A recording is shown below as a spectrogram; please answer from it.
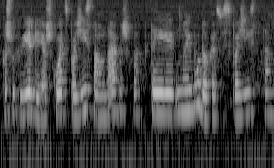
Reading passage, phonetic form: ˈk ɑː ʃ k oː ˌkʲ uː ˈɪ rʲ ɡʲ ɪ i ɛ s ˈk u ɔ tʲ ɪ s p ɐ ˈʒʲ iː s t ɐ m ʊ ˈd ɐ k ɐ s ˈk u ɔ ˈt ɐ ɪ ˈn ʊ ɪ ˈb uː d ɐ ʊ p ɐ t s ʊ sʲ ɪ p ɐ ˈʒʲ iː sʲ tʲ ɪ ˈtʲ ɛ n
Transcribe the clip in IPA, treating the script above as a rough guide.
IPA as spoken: ˈk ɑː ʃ k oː ˌkʲ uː ˈɪ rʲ ɡʲ ɪ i ɛ ʃ ˈk u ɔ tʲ ɪ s p ɐ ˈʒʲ iː s t ɐ m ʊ ˈd ɐ k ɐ ʃ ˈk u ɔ ˈt ɐ ɪ ˈn ʊ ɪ ˈb uː d ɐ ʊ k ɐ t s ʊ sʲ ɪ p ɐ ˈʒʲ iː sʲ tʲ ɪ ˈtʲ ɛ n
